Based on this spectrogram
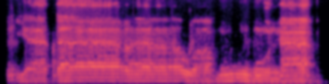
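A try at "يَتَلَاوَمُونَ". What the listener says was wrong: Ya, taknya dibaca pendek. Ulangi lagi.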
